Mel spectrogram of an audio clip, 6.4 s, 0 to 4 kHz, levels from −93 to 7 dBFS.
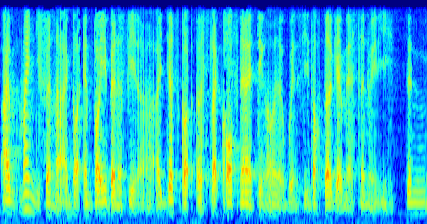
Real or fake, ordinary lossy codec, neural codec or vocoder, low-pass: fake; AAC, 32 kbps; vocoder, 22.05 kHz, 80 mel bands, WaveNeXt; 3.6 kHz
